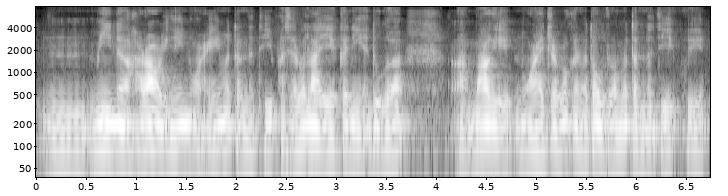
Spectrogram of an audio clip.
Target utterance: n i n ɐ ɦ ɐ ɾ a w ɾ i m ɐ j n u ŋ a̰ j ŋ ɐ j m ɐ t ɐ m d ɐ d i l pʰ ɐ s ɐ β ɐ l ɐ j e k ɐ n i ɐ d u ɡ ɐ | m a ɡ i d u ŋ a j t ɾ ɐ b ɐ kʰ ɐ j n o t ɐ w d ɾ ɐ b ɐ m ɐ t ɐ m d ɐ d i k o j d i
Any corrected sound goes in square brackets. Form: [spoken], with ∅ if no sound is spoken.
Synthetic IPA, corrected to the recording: [m] i n ɐ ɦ ɐ ɾ a w ɾ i [ŋ] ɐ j n u ŋ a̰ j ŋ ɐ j m ɐ t ɐ m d ɐ d i [∅] pʰ ɐ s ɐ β ɐ l [a] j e k ɐ n i ɐ d u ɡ ɐ | m a ɡ i [n] u ŋ a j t ɾ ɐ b ɐ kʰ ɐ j n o t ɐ w d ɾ ɐ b ɐ m ɐ t ɐ m d ɐ d i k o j [ɡ] i

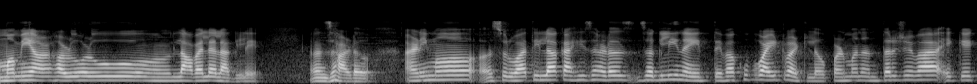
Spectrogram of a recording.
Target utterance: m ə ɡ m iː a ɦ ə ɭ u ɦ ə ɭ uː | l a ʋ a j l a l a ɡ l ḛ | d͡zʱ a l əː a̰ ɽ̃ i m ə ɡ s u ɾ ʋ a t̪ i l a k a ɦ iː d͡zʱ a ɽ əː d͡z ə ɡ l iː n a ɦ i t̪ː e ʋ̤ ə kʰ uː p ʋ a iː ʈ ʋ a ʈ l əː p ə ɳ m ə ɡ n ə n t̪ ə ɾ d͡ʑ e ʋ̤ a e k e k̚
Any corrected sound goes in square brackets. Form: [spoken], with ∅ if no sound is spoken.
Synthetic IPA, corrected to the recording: m ə ɡ m iː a ɦ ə ɭ u ɦ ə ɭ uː | l a ʋ a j l a l a ɡ l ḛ | d͡zʱ a [ɽ] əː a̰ ɽ̃ i m ə ɡ s u ɾ ʋ a t̪ i l a k a ɦ iː d͡zʱ a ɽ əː d͡z ə ɡ l iː n a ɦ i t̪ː e ʋ̤ [a] kʰ uː p ʋ a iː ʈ ʋ a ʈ l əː p ə ɳ m ə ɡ n ə n t̪ ə ɾ d͡ʑ e ʋ̤ a e k e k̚

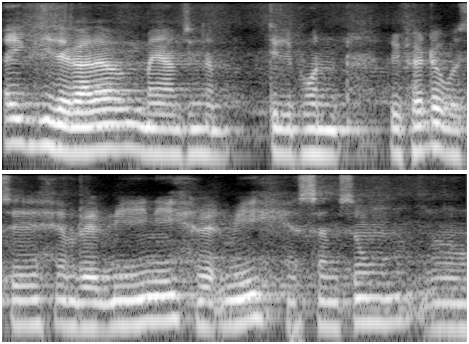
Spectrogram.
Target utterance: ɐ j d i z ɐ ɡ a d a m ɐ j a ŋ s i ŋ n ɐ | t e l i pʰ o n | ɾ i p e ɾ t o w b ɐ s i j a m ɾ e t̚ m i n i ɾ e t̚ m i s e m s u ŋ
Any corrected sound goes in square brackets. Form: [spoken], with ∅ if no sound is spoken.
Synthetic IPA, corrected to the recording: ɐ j [ɡ] i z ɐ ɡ a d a m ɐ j a [m] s i ŋ n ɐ | t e l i pʰ o n | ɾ i [pʰ] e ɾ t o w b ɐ s [e] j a m ɾ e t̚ m i n i ɾ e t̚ m i s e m s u ŋ

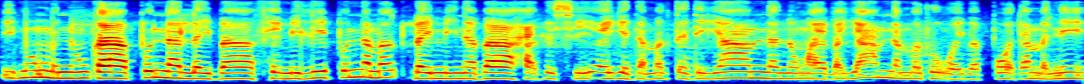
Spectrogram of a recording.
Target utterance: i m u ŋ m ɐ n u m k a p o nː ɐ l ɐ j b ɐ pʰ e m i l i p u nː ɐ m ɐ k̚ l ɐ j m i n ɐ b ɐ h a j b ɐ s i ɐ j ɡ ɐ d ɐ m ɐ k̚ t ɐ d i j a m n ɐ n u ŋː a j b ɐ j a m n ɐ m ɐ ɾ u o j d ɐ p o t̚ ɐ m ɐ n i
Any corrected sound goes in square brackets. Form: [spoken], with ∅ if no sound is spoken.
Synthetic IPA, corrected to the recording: i m u ŋ m ɐ n u [ŋ] k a p [u] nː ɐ l ɐ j b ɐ pʰ e m i l i p u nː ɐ m ɐ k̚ l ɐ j m i n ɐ b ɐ h a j b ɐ s i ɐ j ɡ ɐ d ɐ m ɐ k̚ t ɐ d i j a m n ɐ n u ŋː a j b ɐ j a m n ɐ m ɐ ɾ u o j [b] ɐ p o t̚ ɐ m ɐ n i

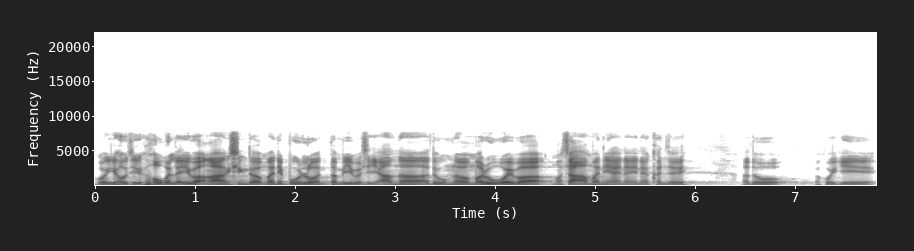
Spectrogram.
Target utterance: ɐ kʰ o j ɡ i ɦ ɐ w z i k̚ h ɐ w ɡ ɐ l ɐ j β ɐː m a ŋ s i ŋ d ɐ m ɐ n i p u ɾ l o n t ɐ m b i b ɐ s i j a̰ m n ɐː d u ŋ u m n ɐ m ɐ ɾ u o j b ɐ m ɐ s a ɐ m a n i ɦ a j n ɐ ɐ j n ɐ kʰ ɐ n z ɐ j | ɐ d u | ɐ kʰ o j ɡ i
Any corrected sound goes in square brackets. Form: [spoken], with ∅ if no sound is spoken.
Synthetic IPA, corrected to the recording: ɐ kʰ o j ɡ i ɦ ɐ w z i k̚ h ɐ w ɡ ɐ l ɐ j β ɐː [ŋ] a ŋ s i ŋ d ɐ m ɐ n i p u ɾ l o n t ɐ m b i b ɐ s i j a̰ m n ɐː d u [ɡ] u m n ɐ m ɐ ɾ u o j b ɐ m ɐ s a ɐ m [ɐ] n i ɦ a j n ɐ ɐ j n ɐ kʰ ɐ n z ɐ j | ɐ d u | ɐ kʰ o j ɡ i

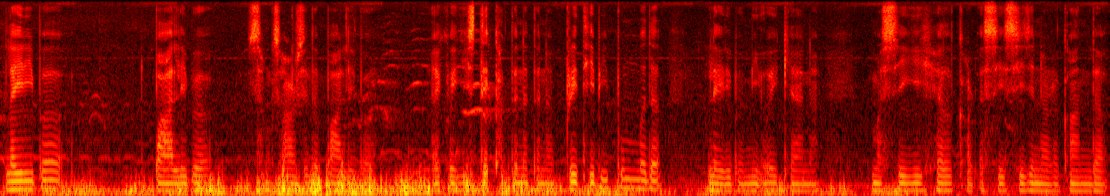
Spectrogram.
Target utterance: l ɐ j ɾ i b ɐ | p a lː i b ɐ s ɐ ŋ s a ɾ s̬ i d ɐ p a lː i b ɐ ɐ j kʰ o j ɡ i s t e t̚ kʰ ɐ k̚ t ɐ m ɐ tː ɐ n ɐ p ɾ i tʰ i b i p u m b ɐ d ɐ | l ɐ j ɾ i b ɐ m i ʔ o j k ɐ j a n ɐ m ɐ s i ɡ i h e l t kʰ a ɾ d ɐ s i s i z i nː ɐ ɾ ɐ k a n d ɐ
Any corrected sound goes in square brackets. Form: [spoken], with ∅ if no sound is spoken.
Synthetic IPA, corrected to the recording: l ɐ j ɾ i b ɐ | p a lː i b ɐ s ɐ ŋ s a ɾ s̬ i d ɐ p a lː i b ɐ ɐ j kʰ o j ɡ i s t e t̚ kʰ ɐ k̚ t ɐ [n] ɐ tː ɐ n ɐ p ɾ i tʰ i b i p u m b ɐ d ɐ | l ɐ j ɾ i b ɐ m i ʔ o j k ɐ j a n ɐ m ɐ s i ɡ i h e l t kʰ a ɾ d ɐ s i s i z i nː ɐ ɾ ɐ k a n d ɐ

